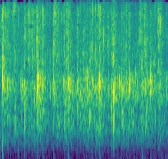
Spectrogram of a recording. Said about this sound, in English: And if you don't, I'm waiting while you clap your hands.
